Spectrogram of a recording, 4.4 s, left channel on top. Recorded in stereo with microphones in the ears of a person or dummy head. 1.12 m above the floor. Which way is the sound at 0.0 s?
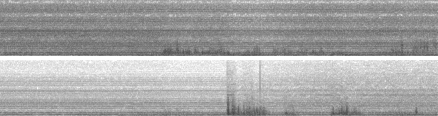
65° left (ahead or behind).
